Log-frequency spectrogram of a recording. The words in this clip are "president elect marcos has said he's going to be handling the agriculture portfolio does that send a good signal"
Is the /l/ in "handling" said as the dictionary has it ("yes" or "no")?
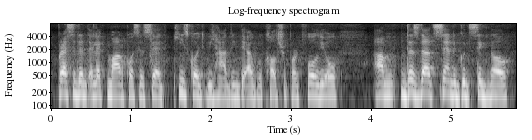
no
